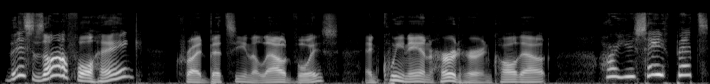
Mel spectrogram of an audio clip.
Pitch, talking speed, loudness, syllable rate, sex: 155 Hz, 185 wpm, -19 LUFS, 5.1 syllables/s, male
